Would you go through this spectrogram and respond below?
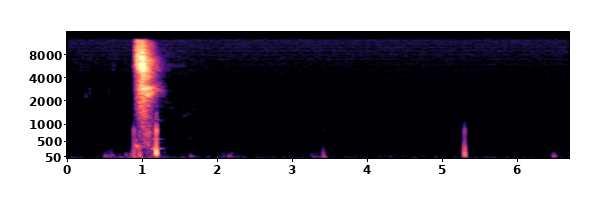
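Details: Woman sick with a cold: a single forceful, explosive sneeze, then quiet breathing and small sounds in a quiet room.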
